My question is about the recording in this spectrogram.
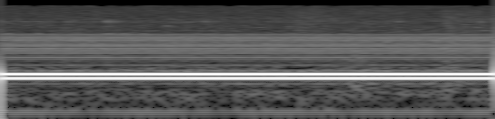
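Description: Telephone dial tone: a steady, unbroken two-note hum that sounds once the call has been hung up.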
